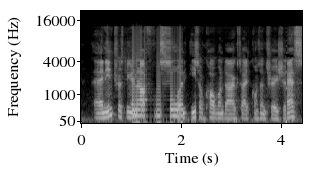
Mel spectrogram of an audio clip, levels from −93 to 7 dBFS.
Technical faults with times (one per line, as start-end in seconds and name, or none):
1.02-2.03 robotic sound from repeated short buffers
2.25-2.28 damaged data in a compressed stream
4.08-4.11 damaged data in a compressed stream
